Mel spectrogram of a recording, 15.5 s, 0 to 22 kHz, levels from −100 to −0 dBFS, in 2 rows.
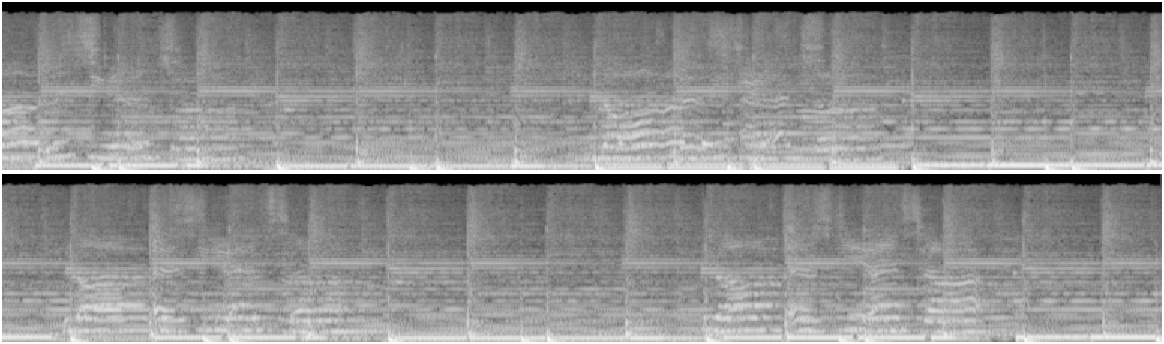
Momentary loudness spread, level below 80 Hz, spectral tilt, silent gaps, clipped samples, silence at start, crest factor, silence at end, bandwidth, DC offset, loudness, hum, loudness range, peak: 3 LU; -20 dBFS; -5.5 dB/octave; none; under 0.1%; 0 s; 12 dB; 0 s; 17 kHz; under 0.1%; -14 LUFS; none; 1 LU; 0 dBFS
